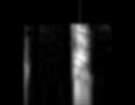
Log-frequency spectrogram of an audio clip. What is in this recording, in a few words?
Police South Dispatch; Scottsdale Police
